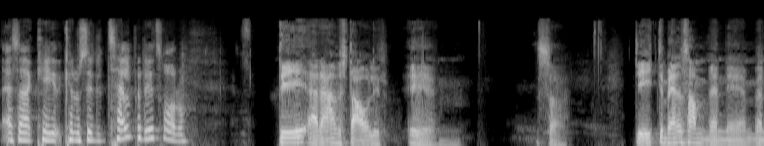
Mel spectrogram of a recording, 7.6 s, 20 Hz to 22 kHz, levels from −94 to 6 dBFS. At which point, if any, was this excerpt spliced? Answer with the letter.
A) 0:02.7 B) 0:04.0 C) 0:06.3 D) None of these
B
